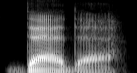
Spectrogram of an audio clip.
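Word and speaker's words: დედა: And mother in Georgian is pronounced dada.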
